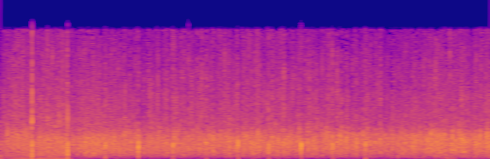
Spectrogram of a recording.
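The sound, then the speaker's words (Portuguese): An audience applauds steadily, a dense wash of many hands clapping at an even loudness throughout, with a few sharper individual claps standing out and a brief voice-like sound near the start. “bom, podem aplaudir.”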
